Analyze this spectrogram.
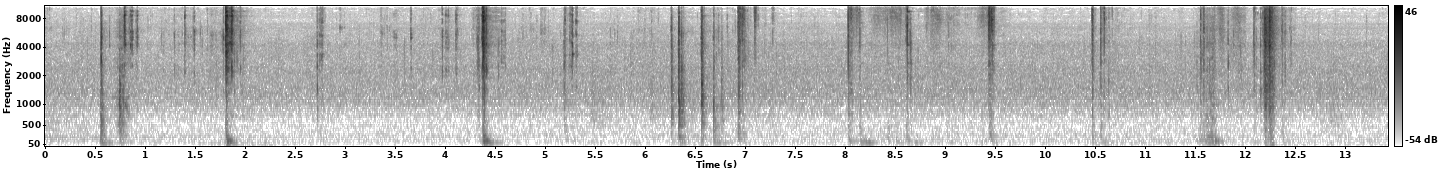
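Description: Metal parts click and clatter as a shotgun is put together.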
